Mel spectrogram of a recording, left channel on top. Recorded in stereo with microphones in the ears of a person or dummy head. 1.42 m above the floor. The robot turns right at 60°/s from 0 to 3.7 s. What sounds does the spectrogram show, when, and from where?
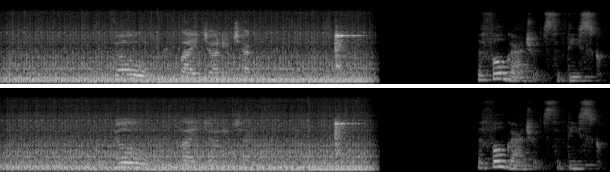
1.1 s a woman speaking: 35° right, 1.4 m; by 2.6 s 55° left, 1.4 m
3.3 s a piano: 5° right (ahead or behind), 1.5 m; by 3.6 s 20° right (ahead or behind), 1.5 m
4.8 s a woman speaking: 5° left (ahead or behind), 1.6 m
